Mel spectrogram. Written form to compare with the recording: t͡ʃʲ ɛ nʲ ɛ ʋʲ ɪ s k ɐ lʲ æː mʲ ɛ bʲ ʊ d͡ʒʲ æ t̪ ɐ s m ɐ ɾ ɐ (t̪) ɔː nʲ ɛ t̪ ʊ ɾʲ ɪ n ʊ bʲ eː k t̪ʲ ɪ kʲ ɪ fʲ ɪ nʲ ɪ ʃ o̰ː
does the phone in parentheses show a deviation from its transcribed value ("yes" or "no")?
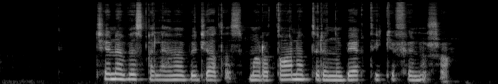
no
